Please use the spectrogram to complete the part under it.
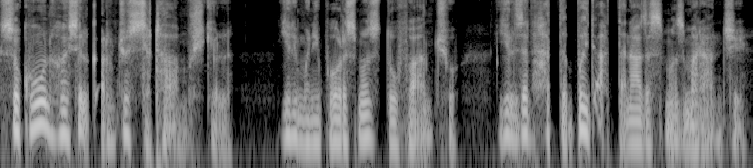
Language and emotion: Kashmiri, sad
